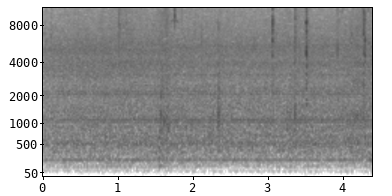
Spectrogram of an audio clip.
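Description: Steady low hiss with a few faint, short clicks from the radio being handled.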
